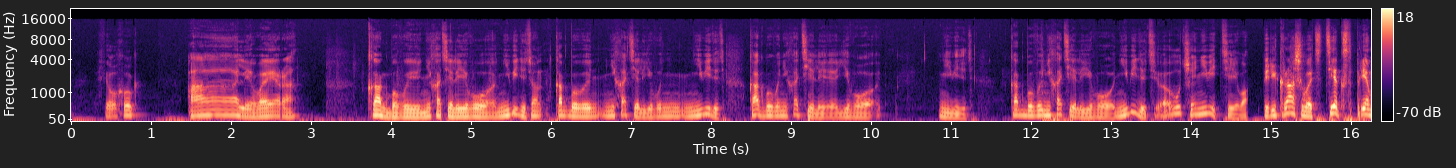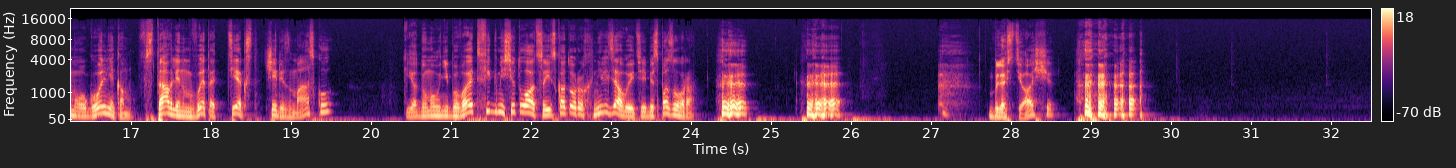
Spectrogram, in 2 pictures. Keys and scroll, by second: 3.1 super+z.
